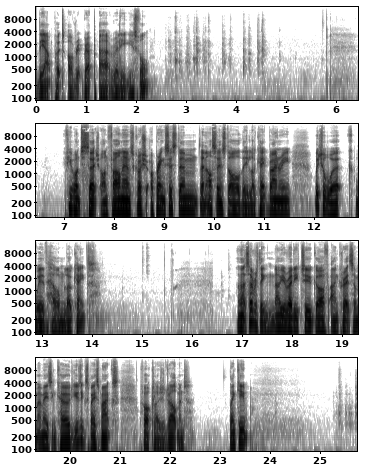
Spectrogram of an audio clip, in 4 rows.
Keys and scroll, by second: 2.4-4.4 typing.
